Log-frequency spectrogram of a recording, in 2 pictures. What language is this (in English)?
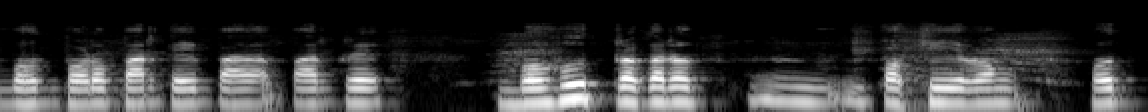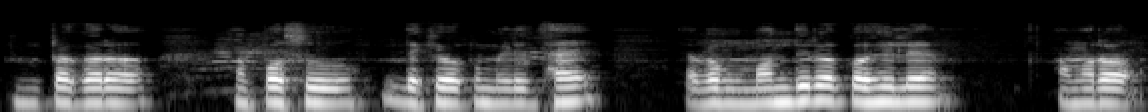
Odia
